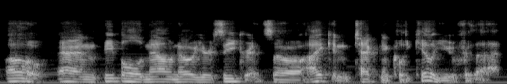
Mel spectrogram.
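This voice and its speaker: Slow, forceful man running a tabletop game. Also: medium pitch, faint music behind. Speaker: game master of a tabletop roleplaying podcast. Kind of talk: improvised narration and banter in a tabletop game.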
